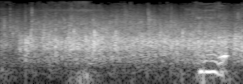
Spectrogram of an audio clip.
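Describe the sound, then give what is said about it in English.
A studio audience claps steadily to welcome a guest, the band's usual drummer, onto the stage. The applause is a dense, even wash of clapping throughout, and a voice is briefly heard near the end. “So, would you guys give a big welcome to Scott?”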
